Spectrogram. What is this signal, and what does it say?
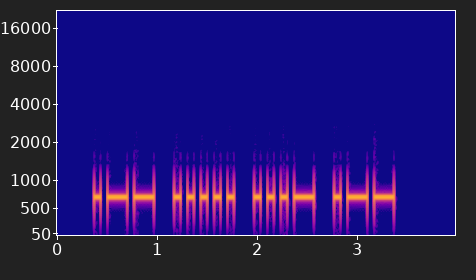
Morse code, heard as a keyed tone, about 18 wpm, 700 Hz. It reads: W5VW
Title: Speed Racing - USA 1x2 Call Signs 15wpm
